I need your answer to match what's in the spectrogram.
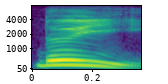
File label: "lui4", Taiwanese syllable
